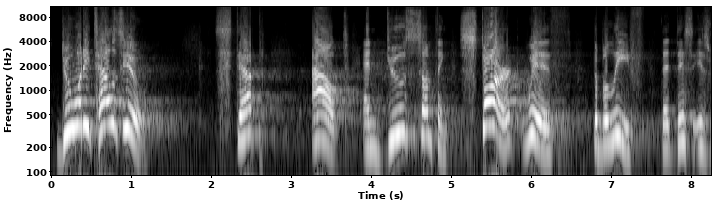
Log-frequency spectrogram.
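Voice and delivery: loud, slow, high preacher's call; full-force preaching. Acted. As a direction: drive the command home to the church.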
